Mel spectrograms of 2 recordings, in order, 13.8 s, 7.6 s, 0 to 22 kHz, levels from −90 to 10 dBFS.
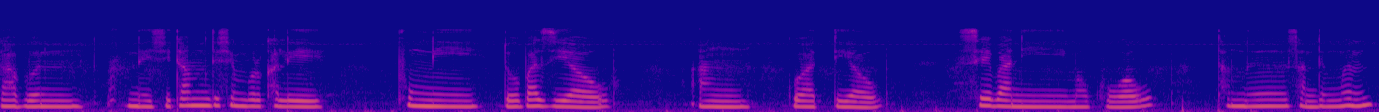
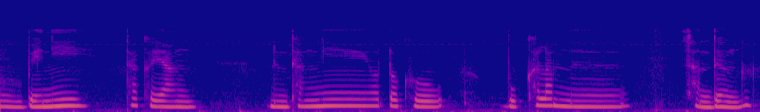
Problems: constant background noise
